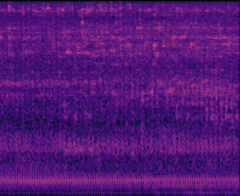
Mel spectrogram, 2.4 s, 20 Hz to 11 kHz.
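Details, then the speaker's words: 1954 Johnson 5.5HP two-stroke outboard, revived after about 60 years with carburetor rebuilt; low-speed needle backed a quarter turn once RPM starts rising, and the motor sounds really good. Steady, even buzzy idle, no misses or stumbles: normal idle with mixture set well. "Actually, soon as the RPM starts to come up, I'll back it like about a quarter of a turn and I'll leave it there. This motor sounds really good."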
